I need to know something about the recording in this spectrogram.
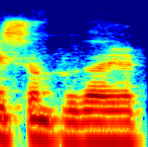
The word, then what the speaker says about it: sampradaya: So I think in large measure, this course is an opportunity to decondition ourselves from such fixation that in order for my sampradaya to be true, I have to negate and invalidate other sampradayas.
